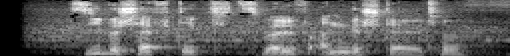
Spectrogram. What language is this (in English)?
German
